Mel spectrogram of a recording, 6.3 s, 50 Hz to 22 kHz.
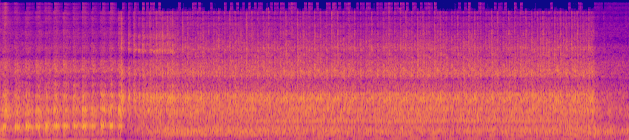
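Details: International MaxxForce DT466, 230,000 on high-pressure oil pump, previously wouldn't restart when warm: warm restart with a second of rhythmic cranking, then catches and settles into steady even diesel idle; now restarts fine hot.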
